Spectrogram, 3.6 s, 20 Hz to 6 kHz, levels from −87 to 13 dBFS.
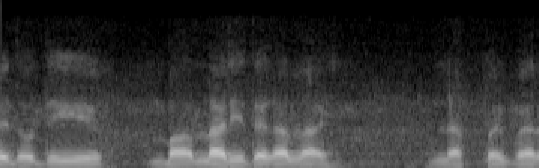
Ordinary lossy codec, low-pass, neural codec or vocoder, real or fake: MP3, 48 kbps; 5.4 kHz; codec, 24 kHz, 0.9 kbps, WavTokenizer, medium speech release version 1; fake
